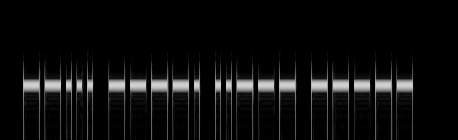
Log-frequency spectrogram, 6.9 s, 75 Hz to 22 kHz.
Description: Morse code, heard as a keyed tone, about 15 wpm, 700 Hz. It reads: 7920
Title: Numbers - 4-Digit 15wpm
